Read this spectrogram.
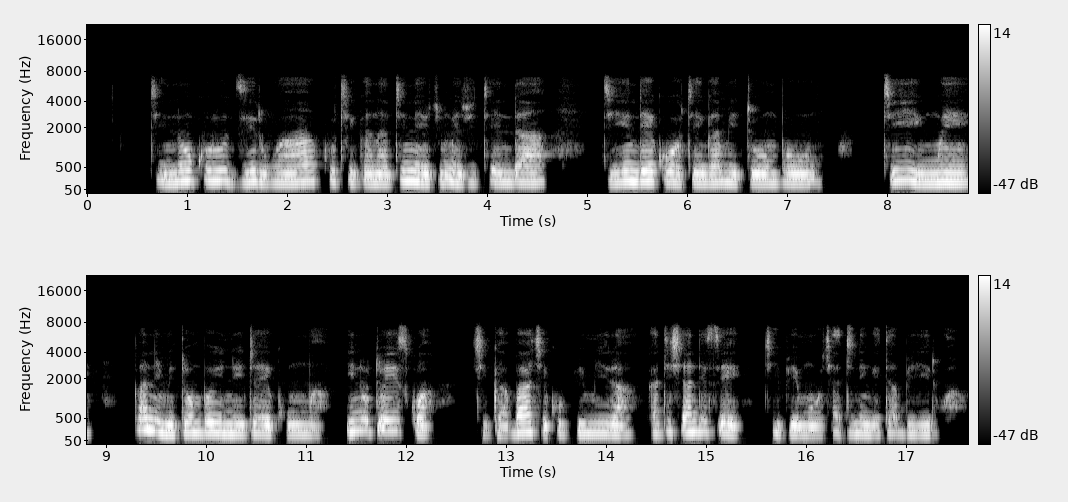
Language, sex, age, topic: Ndau, female, 25-35, health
